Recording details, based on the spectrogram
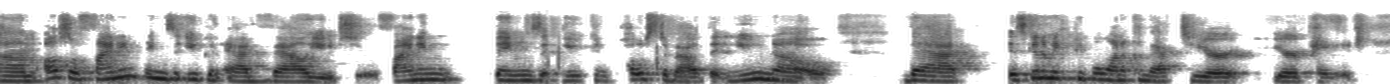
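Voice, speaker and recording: The speaker sounds somewhat breathy, with an American accent and lively intonation. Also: woman, fairly high pitch for a woman. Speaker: fitness business coach. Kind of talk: team call presentation. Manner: fast.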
